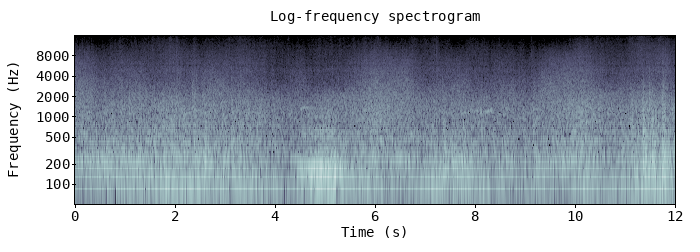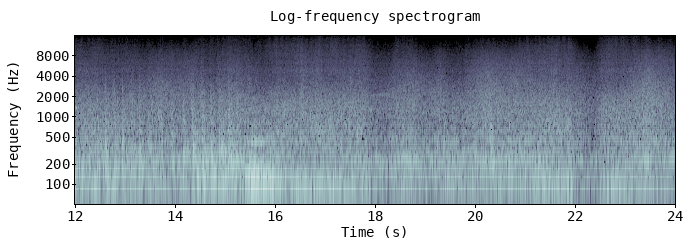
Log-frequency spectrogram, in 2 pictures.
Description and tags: Ambiance Wind Strong Warehouse Loop
Loop - Strong wind into a Warehouse (metal rattles & movements)
Gears: Zoom H5 - Rode NT4 (designed sounds)
ambiance, ambiant, ambient, atmosphere, background, background-sound, blowing, gust, house, howling, loop, metal, metallic, storm, strong, warehouse, white-noise, wind, windy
